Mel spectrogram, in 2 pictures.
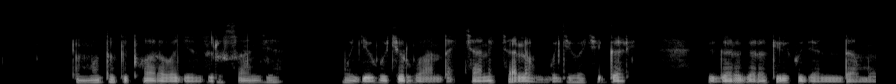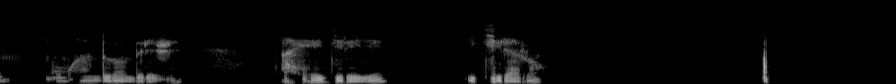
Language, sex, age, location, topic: Kinyarwanda, male, 18-24, Kigali, government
